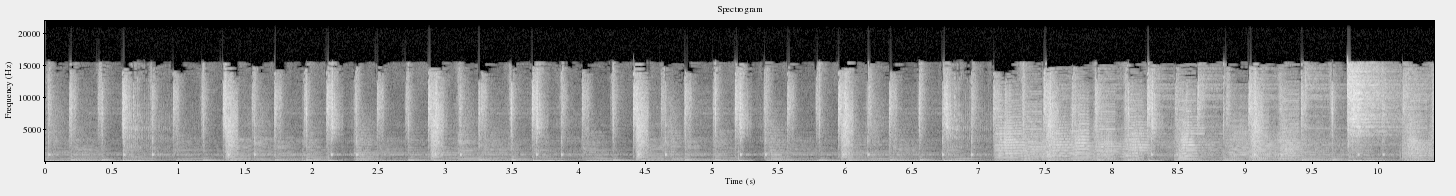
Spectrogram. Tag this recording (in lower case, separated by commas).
jingle (music), funk, music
